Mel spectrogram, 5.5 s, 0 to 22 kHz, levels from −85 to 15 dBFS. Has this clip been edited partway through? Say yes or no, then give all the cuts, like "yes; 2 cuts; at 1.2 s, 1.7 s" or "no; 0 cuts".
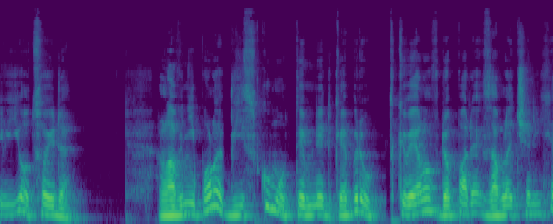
yes; 2 cuts; at 2.2 s, 3.8 s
